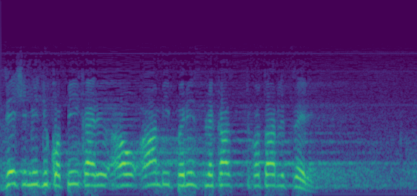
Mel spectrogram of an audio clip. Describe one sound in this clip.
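A man speaks loudly into a microphone in a large echoing hall.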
